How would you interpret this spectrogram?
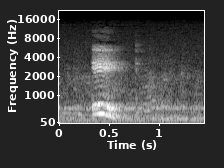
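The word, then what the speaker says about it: huit: 7, 8, 8. You know, H is not pronounced in French, so it will be 8.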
